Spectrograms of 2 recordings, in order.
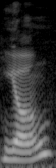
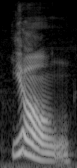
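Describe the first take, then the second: First: The pitch rises at the end of the word. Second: The pitch falls down across the word. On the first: "some would rise at the end" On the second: "other ones would f- fall down"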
